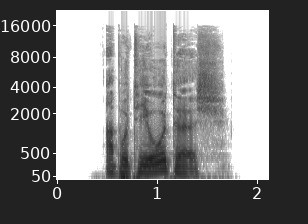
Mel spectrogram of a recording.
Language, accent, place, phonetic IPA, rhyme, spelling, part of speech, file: German, Germany, Berlin, [apoteˈoːtɪʃ], -oːtɪʃ, apotheotisch, adjective, De-apotheotisch.ogg
- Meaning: apotheotic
